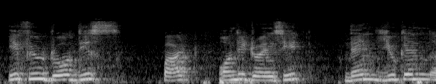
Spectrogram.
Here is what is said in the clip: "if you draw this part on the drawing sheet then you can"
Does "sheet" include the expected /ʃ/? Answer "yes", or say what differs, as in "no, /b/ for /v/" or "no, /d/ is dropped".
no, /s/ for /ʃ/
